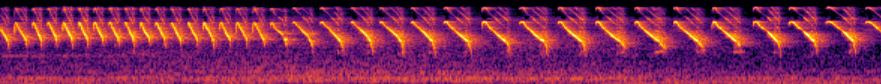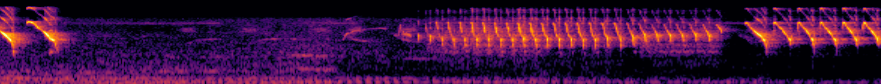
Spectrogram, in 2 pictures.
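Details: Training song meant to get a canary singing again: a loud run of sharp downslurred notes at a steady rapid pace, a short quiet pause, then a dense high rolling trill and more swept notes.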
